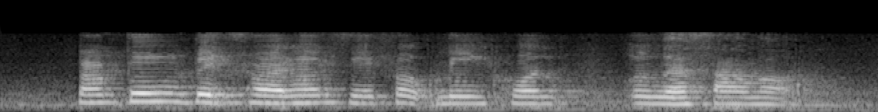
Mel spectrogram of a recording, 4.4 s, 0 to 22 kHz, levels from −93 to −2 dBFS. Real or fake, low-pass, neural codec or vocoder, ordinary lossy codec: fake; none; codec, 16 kHz, 1.1 kbps, Voila-Tokenizer; none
